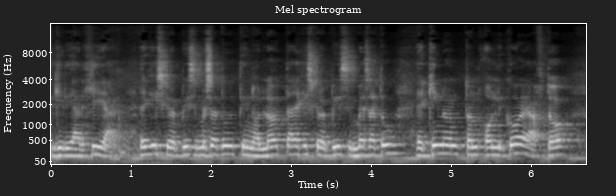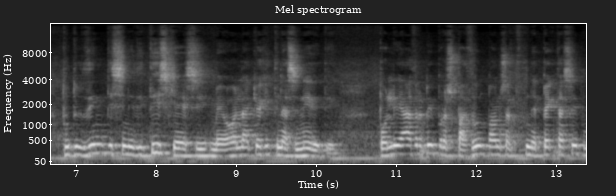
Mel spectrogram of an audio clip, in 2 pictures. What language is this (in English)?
Greek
